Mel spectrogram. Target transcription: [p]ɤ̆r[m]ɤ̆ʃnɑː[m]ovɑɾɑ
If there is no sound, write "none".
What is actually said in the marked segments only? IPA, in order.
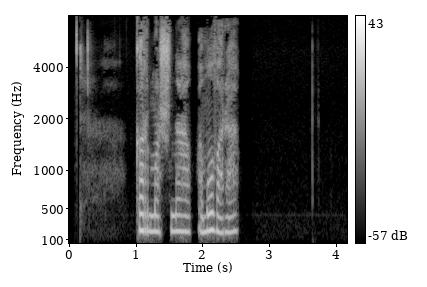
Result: k, m, m

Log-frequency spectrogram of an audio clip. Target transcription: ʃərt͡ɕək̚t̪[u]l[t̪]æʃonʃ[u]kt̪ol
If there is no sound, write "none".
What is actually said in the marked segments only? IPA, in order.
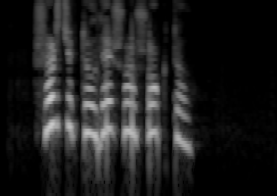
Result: o, d̪, o

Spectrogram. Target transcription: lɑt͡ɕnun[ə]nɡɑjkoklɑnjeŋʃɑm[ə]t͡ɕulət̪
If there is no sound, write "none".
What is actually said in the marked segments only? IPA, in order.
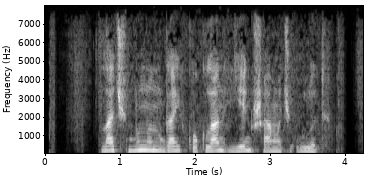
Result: ə, ə

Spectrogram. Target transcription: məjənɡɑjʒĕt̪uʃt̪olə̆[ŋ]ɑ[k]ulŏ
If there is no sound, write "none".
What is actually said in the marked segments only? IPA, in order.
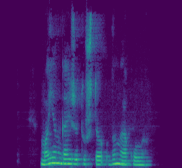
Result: ŋ, k

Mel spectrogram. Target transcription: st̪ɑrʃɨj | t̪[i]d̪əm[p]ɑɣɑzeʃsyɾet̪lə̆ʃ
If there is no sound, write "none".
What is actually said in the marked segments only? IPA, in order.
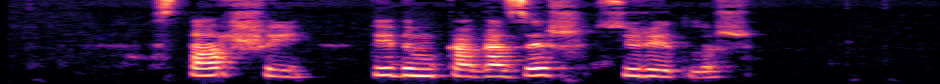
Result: i, k

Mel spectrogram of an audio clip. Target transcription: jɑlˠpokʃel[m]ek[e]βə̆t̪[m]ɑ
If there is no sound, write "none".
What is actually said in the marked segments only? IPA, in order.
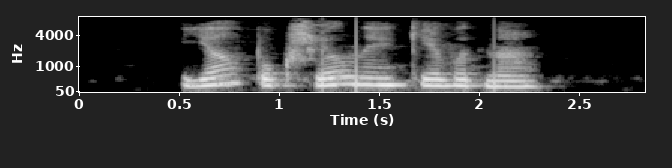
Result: n, e, n

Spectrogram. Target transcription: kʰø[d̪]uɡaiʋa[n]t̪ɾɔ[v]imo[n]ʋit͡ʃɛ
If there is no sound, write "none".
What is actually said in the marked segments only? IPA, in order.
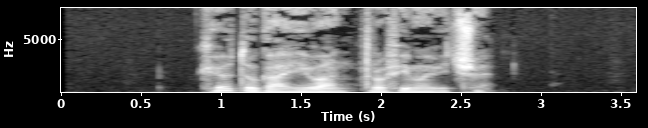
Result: t̪, n, f, none

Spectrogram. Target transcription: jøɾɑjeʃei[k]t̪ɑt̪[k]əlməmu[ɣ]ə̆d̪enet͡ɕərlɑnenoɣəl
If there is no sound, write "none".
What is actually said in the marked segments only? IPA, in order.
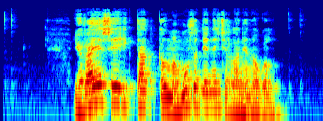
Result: k, k, ʒ

